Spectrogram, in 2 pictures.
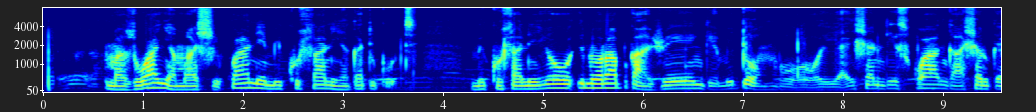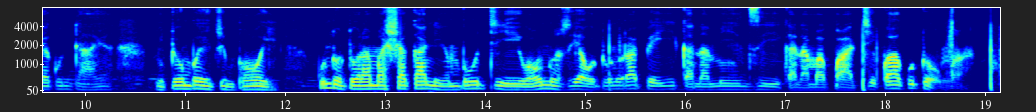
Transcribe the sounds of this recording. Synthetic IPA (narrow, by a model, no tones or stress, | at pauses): maʐuwaɲamaʃikwane̞mikʰuɬanijakatikṵːti̥ | mikuɬanijoʔino̞ɾapkaʐe̞ŋɡe̞mito̞mbojaiʃandiswaŋɡaʃaɾukajekudʱaːja | mito̞mbo̞je̞t͡ʃibʱoi | kundo̞to̞ɾamaʃakaniembutiwauno̞zijakutiuno̞ɾape̞jikanamid͡zikanamaka̰tikwakuto̰ːmwa̰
